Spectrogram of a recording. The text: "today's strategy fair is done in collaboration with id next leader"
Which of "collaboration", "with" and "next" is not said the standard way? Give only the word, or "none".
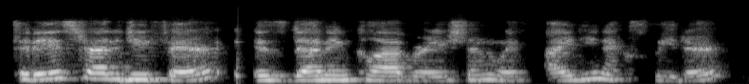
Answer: none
